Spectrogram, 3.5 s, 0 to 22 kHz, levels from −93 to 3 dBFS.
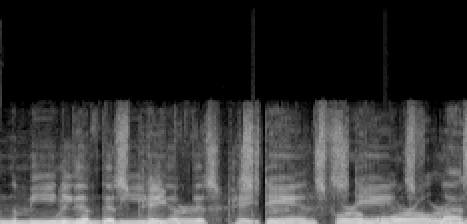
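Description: A doubled audio track runs through the whole of this speech recording: a second, full-band copy trails the original by roughly 0.7 s at about 5 dB quieter, with no decay or room colouring of its own, so every phrase is shadowed by a dry, slightly softer repeat that enters and leaves abruptly; the likely cause is a second, slower capture path or an edit that left two copies out of step. Lost packets rebuilt from error correction appear early, at 0.43, 0.47, 0.51, 0.65, 0.77 and 0.81 s, each lasting 20 ms. In each case the packet never arrived, but the next one carried a low-bitrate duplicate via Opus in-band forward error correction, so the decoder played that instead of leaving a hole, giving short patches that sound rougher and noisier than the surrounding audio. A short concealed packet loss sits between them at 0.73 to 0.77 s, where about 20 ms had no backup copy: the receiver extended the preceding sound, pitch-following or as shaped noise, then cross-faded back, leaving a brief smear or wobble. 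Scattered short gaps follow from 1.35 to 3.32 s, roughly five separate holes, the longest around 40 ms, each patched by continuing the last sound, so the speech stays clear but carries occasional hiccups and smears across that stretch, all heard through an Opus call path at 64 kbps with audio extending to 12 kHz.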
